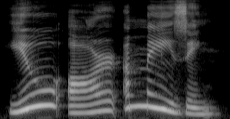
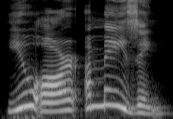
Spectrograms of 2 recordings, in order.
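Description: First: Stretched out, warmly emphatic exclamation; slow exclaimed example. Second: A bright, raised exclamation on YOU; exclaimed example. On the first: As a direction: draw it out with wonder. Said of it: "Here is an example". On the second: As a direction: say it like real praise. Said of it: "This is an example". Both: Shown as a demonstration.

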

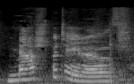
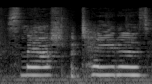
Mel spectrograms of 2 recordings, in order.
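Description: First: Said in the usual way. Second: Put-on "Smashed potatoes" said like a little kid, higher, slow and drawn out, with an extra s sound at the start; childish mispronunciation. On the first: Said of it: "how to say mashed potatoes". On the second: Little girl answers granny, higher and slow: "Smashed potatoes". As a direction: imitate a small child saying "Smashed potatoes", high and stretched. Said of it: "I didn't know how to say mashed potatoes".

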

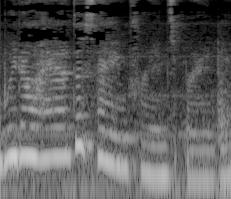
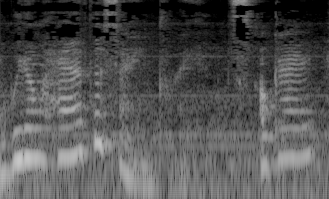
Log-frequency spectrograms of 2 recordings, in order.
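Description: First: Said in the usual way. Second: Soft, slow whisper with the voice dropped. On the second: Retold or imitated. Malaysia whispering the retort to Brandy. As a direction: breathe the retort as a secret.

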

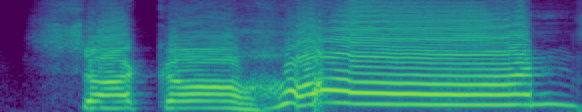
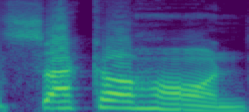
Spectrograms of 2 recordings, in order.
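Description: First: Long drawn-out shout on HORN; calling out. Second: Said in the usual way. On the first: Real, not acted. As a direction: bellow it high, stretching the last word. Calls out for the horn.

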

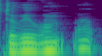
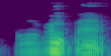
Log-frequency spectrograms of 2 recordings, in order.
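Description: First: Said in the usual way. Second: Much softer, half under the breath; muttered to himself. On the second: Real, not acted. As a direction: ask it again quietly, as if to yourself. Repeats question, then drops voice.

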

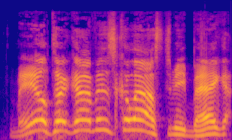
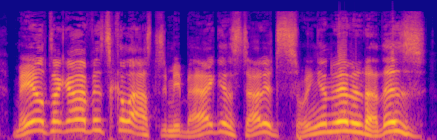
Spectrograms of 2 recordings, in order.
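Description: First: Put-on old-timey radio announcer voice. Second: Put-on old-timey announcer, louder; old newsreel reading. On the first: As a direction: read it like an old newsreel. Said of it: "I don't know why it's a fucking old-timey voice". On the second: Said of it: "it's a fucking old-timey voice".

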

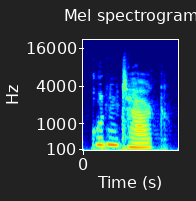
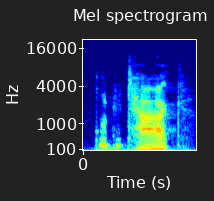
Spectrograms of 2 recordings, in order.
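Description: First: Higher, courteous "Guten Tag"; polite greeting. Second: Said in the usual way. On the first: A narrator's reading. Little prince politely answering the fox's greeting, polite. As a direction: return the greeting politely, pitched up. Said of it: "antwortete höflich der kleine Prinz". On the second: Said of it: "Guten Tag, antwortete höflich der kleine Prinz".

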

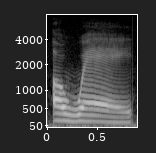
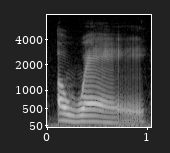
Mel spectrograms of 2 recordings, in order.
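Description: First: "away" with a light schwa, stressed second syllable; correct away. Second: Away with a wrong Korean-style first vowel; mispronounced away. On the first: Teacher modelling it for learners, correct away. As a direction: say "away" as uh-WAY, louder. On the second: Teacher showing learners the mistake, mispronounced away. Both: Shown as a demonstration. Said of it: "away가 아니죠".

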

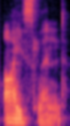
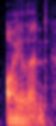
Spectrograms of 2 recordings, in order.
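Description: First: Iceland said as "ICE-lund"; s pronounced. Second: Island said as "EYE-lund"; silent s. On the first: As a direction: sound a clear s in Iceland. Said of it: "Ми не кажемо". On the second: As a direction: drop the s in Island. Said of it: "Тут є глухою літера S". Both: Shown as a demonstration.

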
